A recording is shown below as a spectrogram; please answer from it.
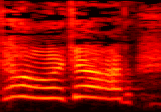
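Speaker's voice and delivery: put-on high frightened girl voice; scared little girl. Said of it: "And she's like".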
